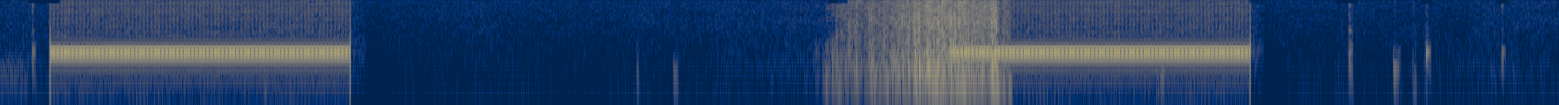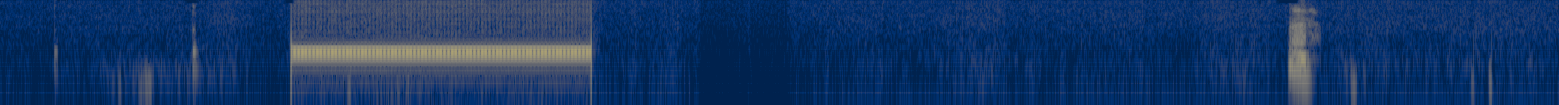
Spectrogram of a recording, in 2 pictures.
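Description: An outgoing phone call to a doctor rings out, a steady ringback tone sounding three times in long two-second bursts separated by pauses, with faint clicks and a brief rush of noise over the second ring.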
